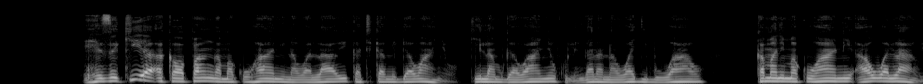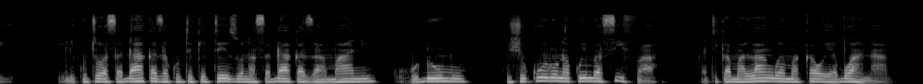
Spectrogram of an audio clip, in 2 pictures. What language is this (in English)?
Swahili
